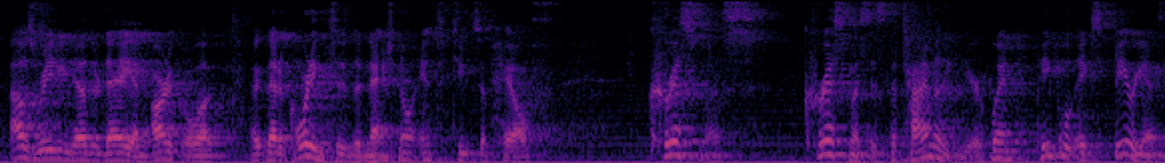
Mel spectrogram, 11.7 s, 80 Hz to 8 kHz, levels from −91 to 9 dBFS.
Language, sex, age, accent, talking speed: English, male, 50-69, American, 145 wpm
